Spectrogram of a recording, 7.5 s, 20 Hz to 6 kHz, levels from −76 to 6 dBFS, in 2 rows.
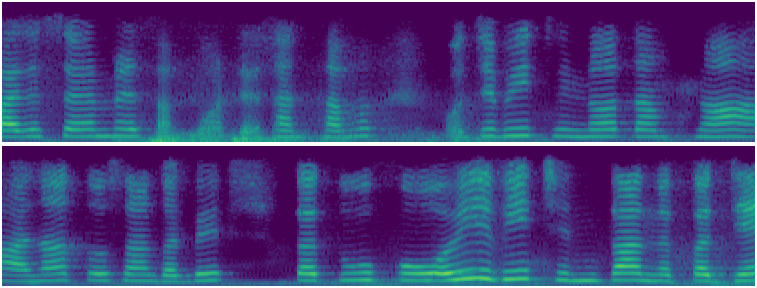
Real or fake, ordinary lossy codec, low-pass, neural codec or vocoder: fake; none; 5.4 kHz; codec, 24 kHz, 0.9 kbps, WavTokenizer, large speech release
